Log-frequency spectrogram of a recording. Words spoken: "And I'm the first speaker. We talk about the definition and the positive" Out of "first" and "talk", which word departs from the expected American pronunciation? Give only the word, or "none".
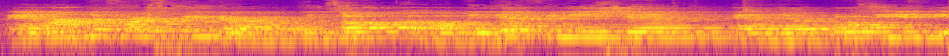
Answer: talk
